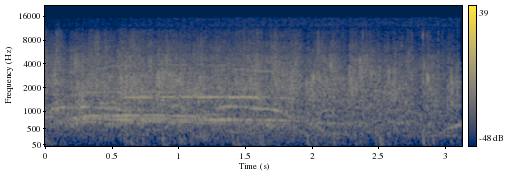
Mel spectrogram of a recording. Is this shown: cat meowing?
no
